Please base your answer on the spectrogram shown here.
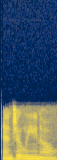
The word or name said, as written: Angeleno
